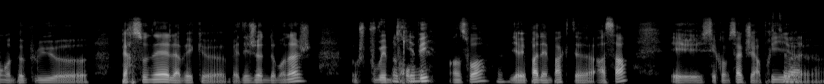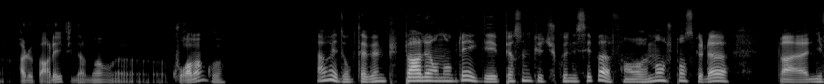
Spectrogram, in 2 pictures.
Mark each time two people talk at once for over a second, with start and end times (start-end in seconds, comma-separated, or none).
none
